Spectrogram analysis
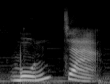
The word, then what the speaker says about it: bún chả: Apply the high raising tone on bún and the sharp, short, high tone on chả. Pronunciation mechanics. Step-by-step guide. The word bún chả, 2 syllable.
